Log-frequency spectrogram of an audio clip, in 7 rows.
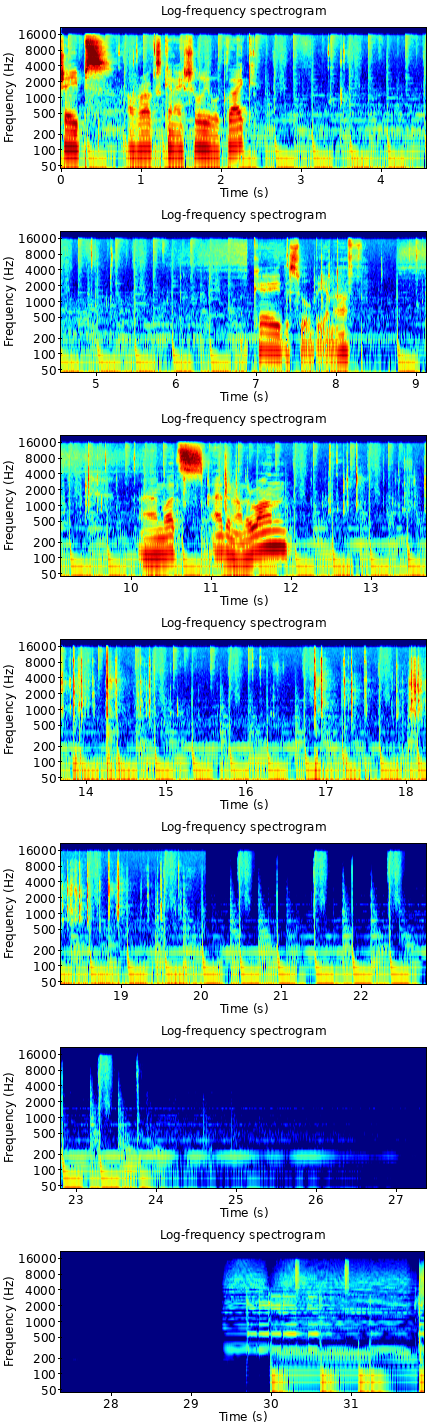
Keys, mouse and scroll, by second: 9.9 scroll down 1, 12.4 shift+a, 13.7 KP_Divide, 15.0-15.9 scroll down 1, 15.9-21.3 drag, 21.3 Tab, 23.9 click, 25.0 click, 25.1-26.1 middle drag, 25.4 g, 26.1 click, 26.4 g, 26.4 click, 26.5 middle click, 26.8 click, 26.8 g, 27.0 click.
